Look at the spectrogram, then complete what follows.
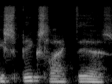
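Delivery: very quiet, very soft, low voice. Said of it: "his voice is really low".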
